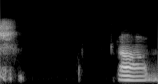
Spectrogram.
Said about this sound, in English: God, I'm sorry, you guys. I keep sniffing and oh, miserable.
